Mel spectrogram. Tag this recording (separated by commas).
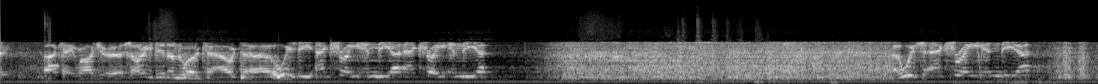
Radio, Speech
